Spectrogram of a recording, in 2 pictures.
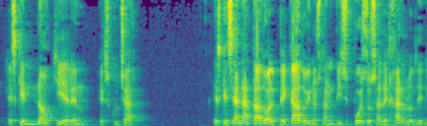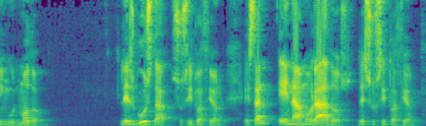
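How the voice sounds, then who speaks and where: A man preaching a sermon in an earnest, firm way, asking many rhetorical questions. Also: fairly low pitch.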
